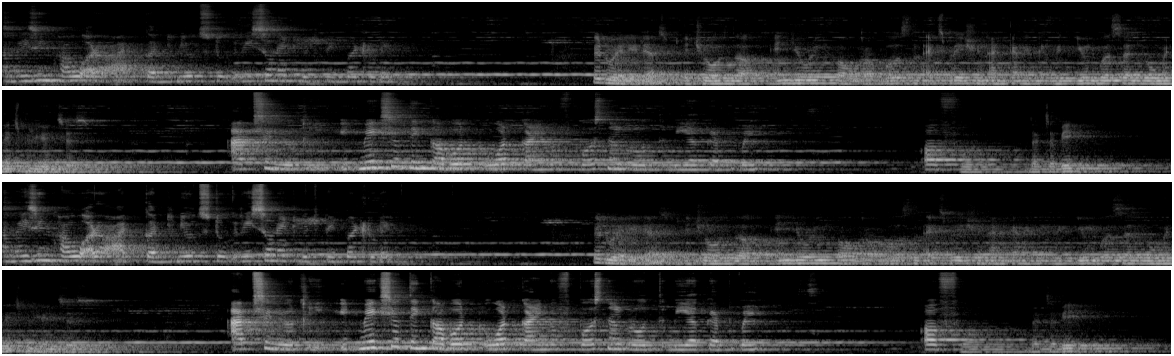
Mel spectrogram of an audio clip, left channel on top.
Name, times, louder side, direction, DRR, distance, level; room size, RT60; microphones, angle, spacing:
voice 1, 0.0-3.9 5.4-5.7 13.9-19.3 20.9-21.3, right 3 dB, 30° right, 7 dB, 0.5 m, -26 dB
sound 1, 2.3-20.1, left 1 dB, 30° left, 0.4 m, -37 dB
voice 2, 5.9-12.6 21.3-21.4 21.9-22.4, left 1 dB, 70° left, 2 dB, 1.5 m, -28 dB
7.1 x 7.0 x 7.9 m, 2.9 s
head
